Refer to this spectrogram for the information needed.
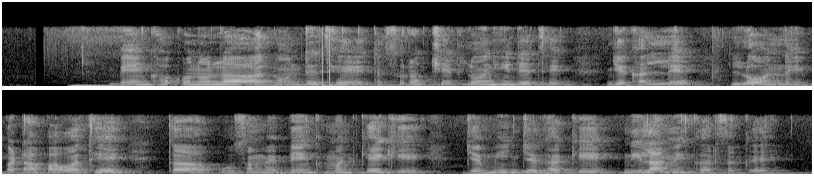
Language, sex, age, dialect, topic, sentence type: Chhattisgarhi, male, 18-24, Western/Budati/Khatahi, banking, statement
